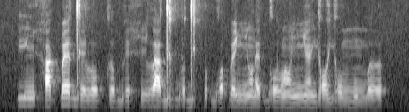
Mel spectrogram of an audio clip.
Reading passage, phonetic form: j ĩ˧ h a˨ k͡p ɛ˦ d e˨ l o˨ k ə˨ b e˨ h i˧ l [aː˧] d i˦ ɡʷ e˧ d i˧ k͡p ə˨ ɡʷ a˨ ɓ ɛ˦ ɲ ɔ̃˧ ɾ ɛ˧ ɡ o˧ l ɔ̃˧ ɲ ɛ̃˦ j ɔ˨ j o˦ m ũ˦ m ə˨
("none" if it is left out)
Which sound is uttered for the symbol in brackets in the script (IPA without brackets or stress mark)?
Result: a˧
